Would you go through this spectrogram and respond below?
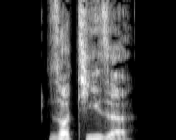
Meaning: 1. taunt (a spiteful remark) 2. bêtise, stupidity
- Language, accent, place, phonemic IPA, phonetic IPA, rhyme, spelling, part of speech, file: German, Germany, Berlin, /ˌzɔˈtiːzə/, [ˌzɔˈtiːzə], -iːzə, Sottise, noun, De-Sottise.ogg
